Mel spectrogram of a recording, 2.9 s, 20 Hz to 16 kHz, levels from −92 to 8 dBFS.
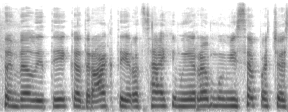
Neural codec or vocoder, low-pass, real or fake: none; 14.4 kHz; real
